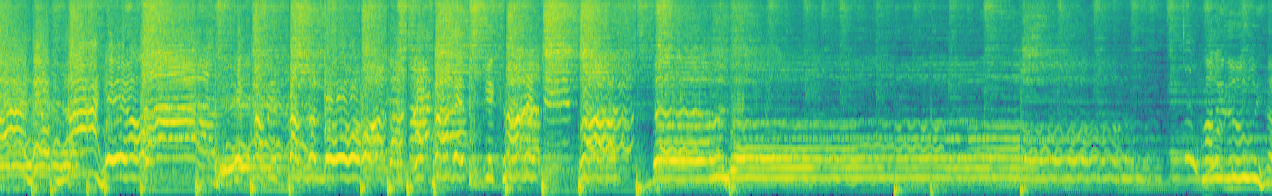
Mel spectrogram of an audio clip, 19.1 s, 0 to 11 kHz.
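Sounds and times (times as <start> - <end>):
women singing in harmony: 0.0 - 16.4
drum kit: 0.0 - 19.0.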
